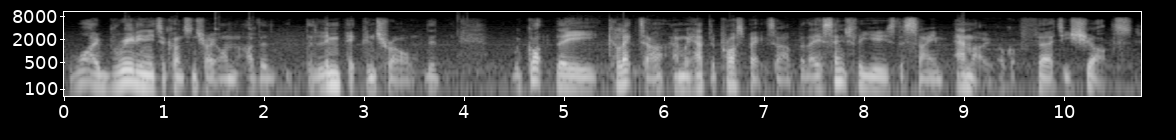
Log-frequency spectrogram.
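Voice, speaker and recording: A man hosting a casual gameplay tutorial, relaxed and explanatory, talking viewers through each step. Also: lowish voice, moderate pace, dull audio. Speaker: gaming video host.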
